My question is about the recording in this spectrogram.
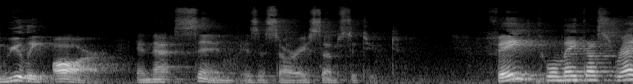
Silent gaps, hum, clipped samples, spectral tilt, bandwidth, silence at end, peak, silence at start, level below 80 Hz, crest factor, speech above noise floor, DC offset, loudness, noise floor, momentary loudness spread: none; none; under 0.1%; -5.5 dB/octave; 16 kHz; 0 s; -2 dBFS; 0 s; -52 dBFS; 20 dB; 29 dB; under 0.1%; -21 LUFS; -50 dBFS; 19 LU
